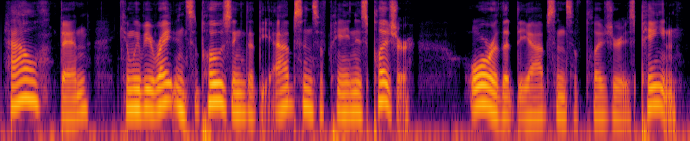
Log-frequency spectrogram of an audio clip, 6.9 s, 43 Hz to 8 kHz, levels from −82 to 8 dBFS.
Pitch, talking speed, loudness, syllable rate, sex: 135 Hz, 200 wpm, -17 LUFS, 5.8 syllables/s, male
